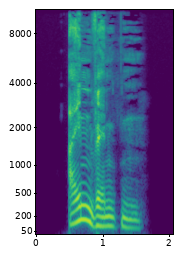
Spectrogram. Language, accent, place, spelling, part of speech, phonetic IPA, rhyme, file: German, Germany, Berlin, Einwänden, noun, [ˈaɪ̯nˌvɛndn̩], -aɪ̯nvɛndn̩, De-Einwänden.ogg
- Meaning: dative plural of Einwand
